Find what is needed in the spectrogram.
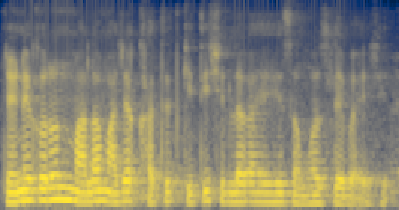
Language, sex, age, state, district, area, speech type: Marathi, male, 18-30, Maharashtra, Ratnagiri, urban, spontaneous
